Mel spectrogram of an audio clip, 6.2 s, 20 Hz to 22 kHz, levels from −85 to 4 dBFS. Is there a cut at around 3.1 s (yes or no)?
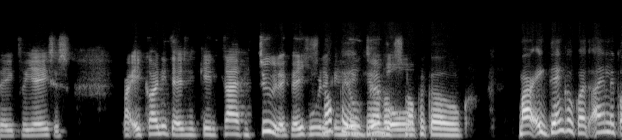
yes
